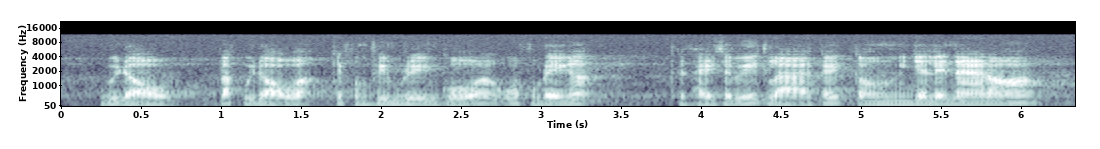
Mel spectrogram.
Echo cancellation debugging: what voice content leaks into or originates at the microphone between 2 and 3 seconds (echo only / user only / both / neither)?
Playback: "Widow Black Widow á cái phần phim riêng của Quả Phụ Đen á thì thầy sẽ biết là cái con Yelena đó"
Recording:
echo only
